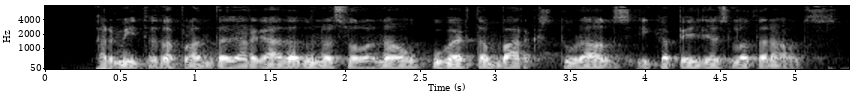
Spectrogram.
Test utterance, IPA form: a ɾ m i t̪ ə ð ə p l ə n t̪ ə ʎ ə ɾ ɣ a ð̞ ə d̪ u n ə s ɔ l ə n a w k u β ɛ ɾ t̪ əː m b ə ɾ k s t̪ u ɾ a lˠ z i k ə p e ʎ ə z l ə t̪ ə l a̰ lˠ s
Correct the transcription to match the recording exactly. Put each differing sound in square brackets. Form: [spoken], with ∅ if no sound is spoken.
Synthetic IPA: [ə] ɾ m i t̪ ə ð ə p l [a] n t̪ ə ʎ ə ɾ ɣ a ð̞ ə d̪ u n ə s ɔ l ə n a w k u β ɛ ɾ t̪ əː m b [a] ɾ k s t̪ u ɾ a lˠ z i k ə p e ʎ ə z l ə t̪ ə [ɾ] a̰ lˠ s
